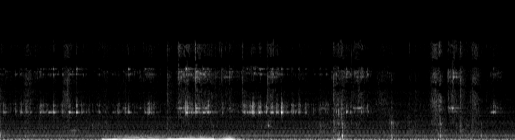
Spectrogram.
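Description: A cat growling: one low, drawn-out 'uuu-uun' growl of under two seconds, starting about a second in, rising a little in pitch and then falling. It is a possessive growl over the teaser toy it holds in its mouth.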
